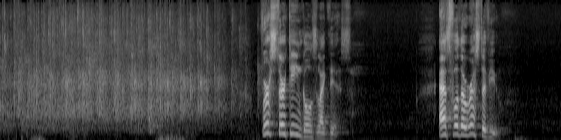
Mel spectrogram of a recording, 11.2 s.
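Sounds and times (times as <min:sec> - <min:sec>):
audience applause: 0:00.0 - 0:05.2
speech: 0:05.2 - 0:07.0, 0:08.8 - 0:10.0.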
